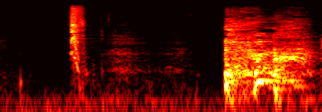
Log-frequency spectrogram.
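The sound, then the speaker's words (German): A smoker coughs twice during a cigarette break: first a short, sharp burst, then after a pause a longer, rougher and louder cough. “Boah, ich habe ein bisschen einen Husten.”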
